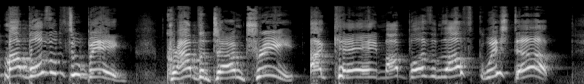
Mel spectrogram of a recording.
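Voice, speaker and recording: A woman voicing a loud, pious, dramatic woman in a shrill, folksy, exclamatory way for a story. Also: expressive, takes it slowly, full character voice. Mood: wailing fear. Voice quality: shrill, wailing.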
